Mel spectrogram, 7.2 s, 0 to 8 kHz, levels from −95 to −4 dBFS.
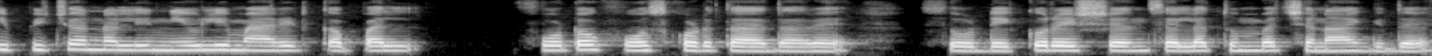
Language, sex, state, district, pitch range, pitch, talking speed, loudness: Kannada, female, Karnataka, Dharwad, 195-215 Hz, 205 Hz, 125 wpm, -15 LUFS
